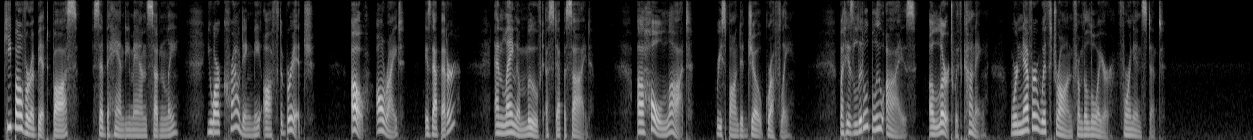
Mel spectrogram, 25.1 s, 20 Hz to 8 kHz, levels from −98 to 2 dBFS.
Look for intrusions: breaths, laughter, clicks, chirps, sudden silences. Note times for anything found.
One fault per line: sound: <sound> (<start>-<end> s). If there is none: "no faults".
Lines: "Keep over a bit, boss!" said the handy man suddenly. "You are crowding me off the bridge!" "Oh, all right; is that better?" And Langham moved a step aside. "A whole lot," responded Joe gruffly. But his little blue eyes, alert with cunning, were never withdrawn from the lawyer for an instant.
no faults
